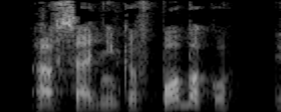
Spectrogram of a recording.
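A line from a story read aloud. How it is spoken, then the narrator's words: Cheerful question. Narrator (Russian): весело спросил Пин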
